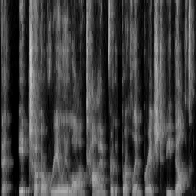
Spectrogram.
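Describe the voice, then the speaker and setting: A woman in her thirties reading a picture book aloud to children in an expressive, teacherly way. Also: lowish voice, moderate pace. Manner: expressive, teacherly, checks in with questions. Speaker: school principal reading aloud to pupils. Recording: echoey room.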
